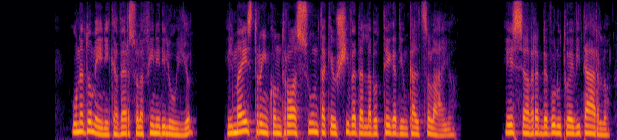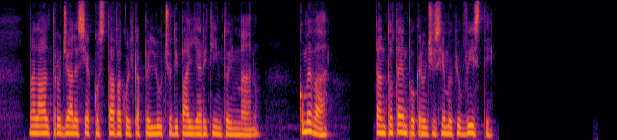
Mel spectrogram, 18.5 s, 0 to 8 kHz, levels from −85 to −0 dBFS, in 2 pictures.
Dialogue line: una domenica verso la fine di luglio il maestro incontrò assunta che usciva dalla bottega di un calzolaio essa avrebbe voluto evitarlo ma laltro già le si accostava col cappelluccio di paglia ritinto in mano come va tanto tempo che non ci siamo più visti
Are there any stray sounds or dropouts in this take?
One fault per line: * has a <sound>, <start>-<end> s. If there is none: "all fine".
all fine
